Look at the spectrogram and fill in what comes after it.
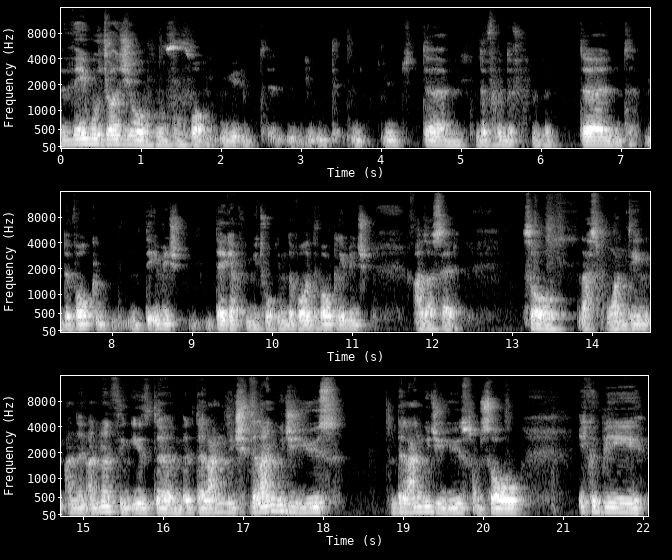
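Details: Adult with a stammer (stuttering) speaking unedited, with audible repetitions of words and syllables; stuttering.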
